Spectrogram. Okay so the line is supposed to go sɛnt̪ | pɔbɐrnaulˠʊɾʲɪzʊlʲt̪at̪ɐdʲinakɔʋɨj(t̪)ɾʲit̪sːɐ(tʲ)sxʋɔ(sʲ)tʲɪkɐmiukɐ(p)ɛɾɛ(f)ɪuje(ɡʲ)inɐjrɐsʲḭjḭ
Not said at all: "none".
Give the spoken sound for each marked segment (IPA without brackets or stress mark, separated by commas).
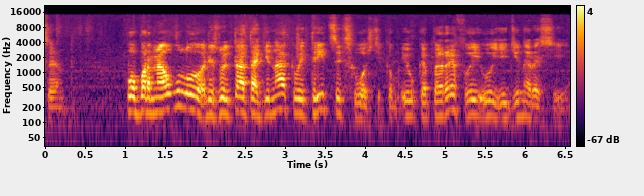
t̪, tʲ, sʲ, p, f, dʲ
